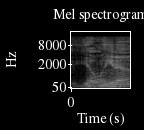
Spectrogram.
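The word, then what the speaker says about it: Yelena: with uh uh uh I think it's a little uh Yelina is how you say it uh Bulova it's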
